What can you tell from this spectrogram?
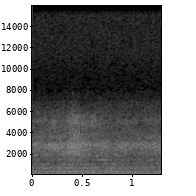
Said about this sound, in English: there's like 3 helicopters have come since I started this video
